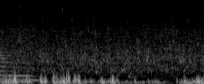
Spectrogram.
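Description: Water from an underground spring in Guinobatan trickles and gurgles nearby in a steady, soft, continuous flow, with no voices.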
